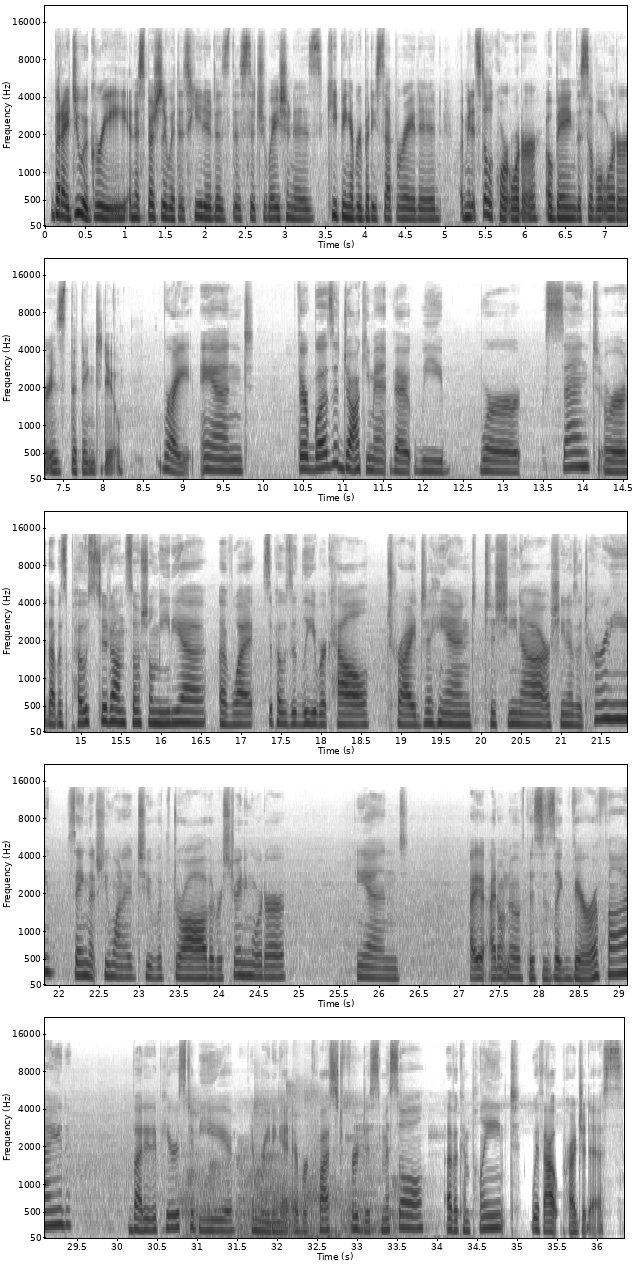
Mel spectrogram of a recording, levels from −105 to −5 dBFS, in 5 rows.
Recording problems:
rain or running water; faint; throughout; 20 dB below the speech
uneven, jittery; strongly; from 3.5 to 34 s

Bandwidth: 14 kHz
